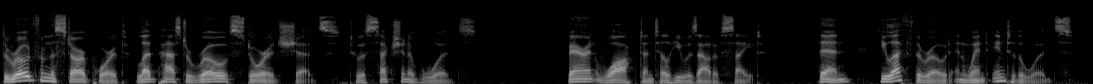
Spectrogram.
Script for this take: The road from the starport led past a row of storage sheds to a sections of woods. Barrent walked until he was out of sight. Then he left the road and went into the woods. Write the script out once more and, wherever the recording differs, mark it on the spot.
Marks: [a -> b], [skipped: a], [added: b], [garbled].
The road from the starport led past a row of storage sheds to a [sections -> section] of woods. Barrent walked until he was out of sight. Then he left the road and went into the woods.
